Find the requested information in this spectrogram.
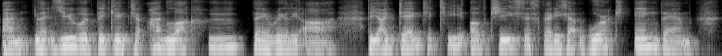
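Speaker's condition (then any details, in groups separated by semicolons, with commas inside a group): Cleft palate; congenital, from birth, affects hearing; still impacts ability to speak and hear; severe speech impediment as a kid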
